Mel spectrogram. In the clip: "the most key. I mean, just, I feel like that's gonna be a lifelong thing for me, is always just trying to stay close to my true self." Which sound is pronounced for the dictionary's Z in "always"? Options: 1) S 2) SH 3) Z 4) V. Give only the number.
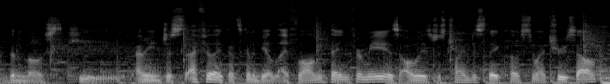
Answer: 3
